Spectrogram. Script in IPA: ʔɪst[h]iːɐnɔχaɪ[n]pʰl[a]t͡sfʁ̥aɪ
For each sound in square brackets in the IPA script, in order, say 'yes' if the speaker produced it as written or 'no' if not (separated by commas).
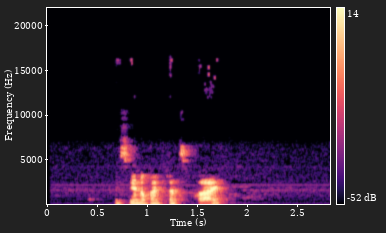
yes, yes, yes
